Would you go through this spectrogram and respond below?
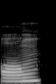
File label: "ong5", taiwanese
